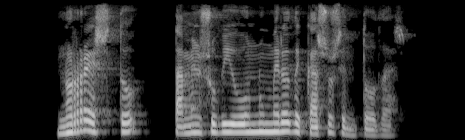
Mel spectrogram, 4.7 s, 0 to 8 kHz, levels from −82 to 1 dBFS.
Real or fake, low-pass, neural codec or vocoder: real; 7.2 kHz; none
